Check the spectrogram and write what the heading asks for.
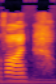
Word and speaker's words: Vaughan: I was in, is it Vaughan? Is that how you say it? – Vaughan, yes, I know Vaughan.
